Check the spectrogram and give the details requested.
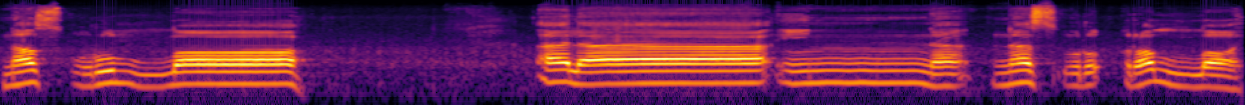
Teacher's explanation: لفظ اللہ موٹا پڑھیں گے کیونکہ اس سے پہلے پیش ہے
